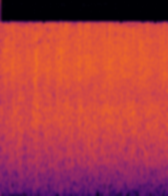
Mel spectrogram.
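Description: An audience claps steadily, a dense, continuous patter of many hands at an even level with no voices standing out.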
